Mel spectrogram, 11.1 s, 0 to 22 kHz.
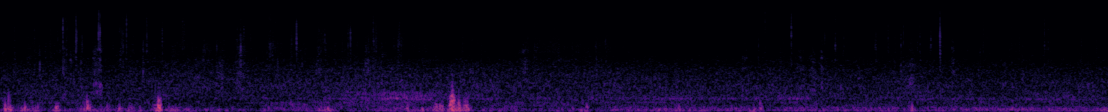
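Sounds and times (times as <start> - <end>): dog paws thumping on concrete: 0.0 - 6.2, 7.4 - 11.0
dog claws clicking: 7.6 - 11.0.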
